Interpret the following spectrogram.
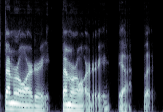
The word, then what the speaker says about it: femoral: that I think it's femoral artery femoral artery yeah but f e m u r a l I think it's or I am but uh spell check says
